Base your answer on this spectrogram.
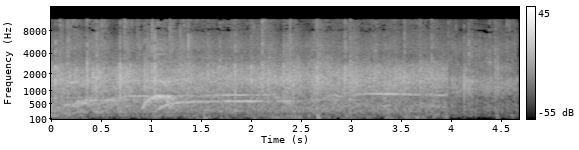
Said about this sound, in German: Ja, lasst uns einfach aufstehen. großen Applaus.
